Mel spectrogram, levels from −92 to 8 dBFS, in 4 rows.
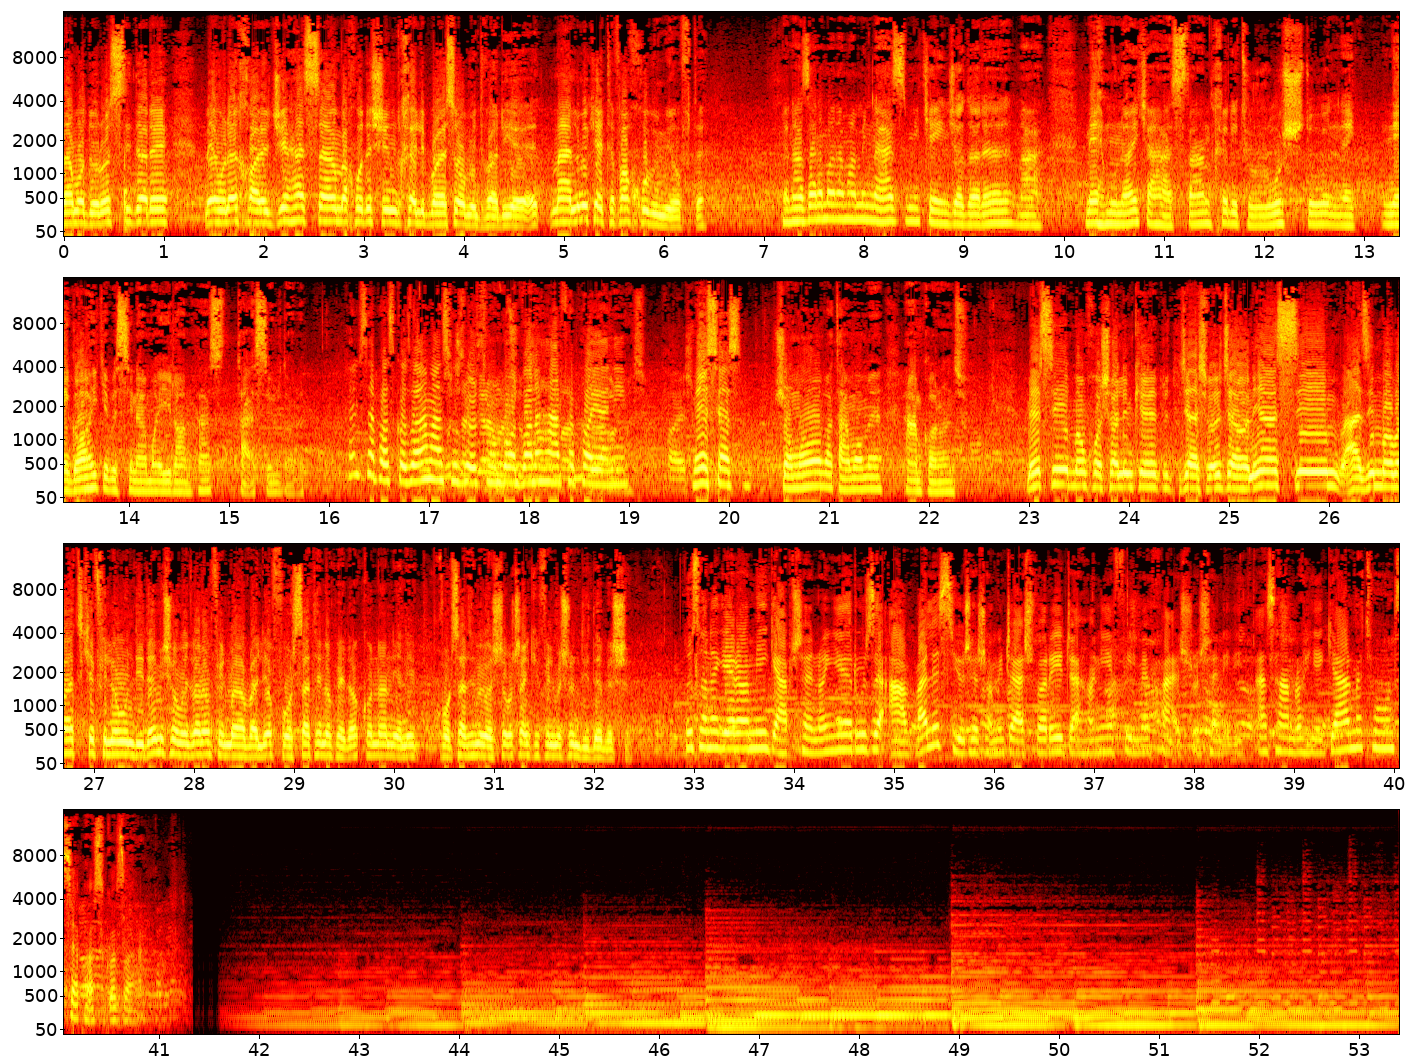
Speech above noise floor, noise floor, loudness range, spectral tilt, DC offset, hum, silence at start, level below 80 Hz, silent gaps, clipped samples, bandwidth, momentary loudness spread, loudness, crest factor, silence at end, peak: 43 dB; -53 dBFS; 14 LU; -4 dB/octave; under 0.1%; none; 0 s; -40 dBFS; none; under 0.1%; 16 kHz; 16 LU; -10 LUFS; 10 dB; 0 s; 0 dBFS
